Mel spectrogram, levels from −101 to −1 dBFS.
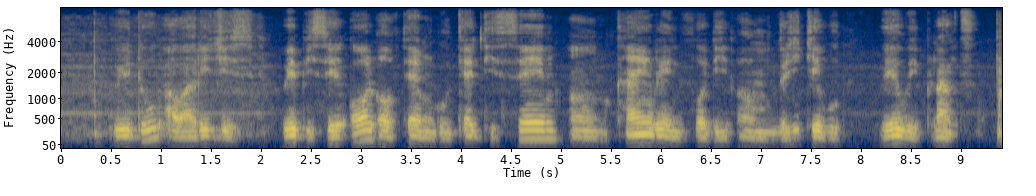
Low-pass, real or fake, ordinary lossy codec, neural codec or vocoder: none; fake; none; codec, 16 kHz, 16 kbps, FreqCodec, smaller model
